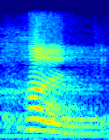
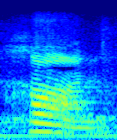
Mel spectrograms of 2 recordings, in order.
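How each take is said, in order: First: The vowel sounds like the one in 'hun'. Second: The vowel sounds like the one in 'Han'. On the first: The speaker calls it wrong. "it doesn't sound like hun either" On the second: The speaker calls it right. "It's Han. Think Han Solo"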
